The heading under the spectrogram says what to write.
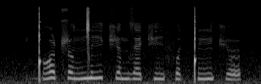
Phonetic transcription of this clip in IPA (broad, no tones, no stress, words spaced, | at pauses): ɡ͡ǃɔʈ͡ʂɤ ŋ͡ǀit͡ʃə nzɛt͡ʃifə ǃĩt͡ʃɵ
